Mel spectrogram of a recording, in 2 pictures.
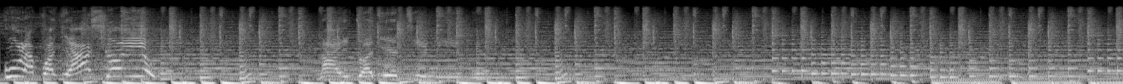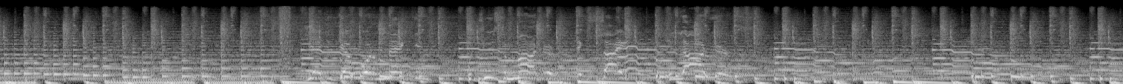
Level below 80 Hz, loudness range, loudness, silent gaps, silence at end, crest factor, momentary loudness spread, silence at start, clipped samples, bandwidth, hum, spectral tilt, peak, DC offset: -14 dBFS; 4 LU; -13 LUFS; none; 0 s; 12 dB; 5 LU; 0 s; under 0.1%; 16 kHz; none; -5.5 dB/octave; 0 dBFS; under 0.1%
